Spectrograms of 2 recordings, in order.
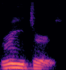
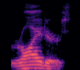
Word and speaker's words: Reuters: Nazi and the next word is Reuters not roters ruers and the last one is the most popular city in Canada you pronounce is as Toronto Toronto not Toronto Toronto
